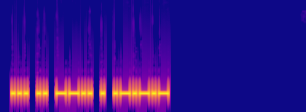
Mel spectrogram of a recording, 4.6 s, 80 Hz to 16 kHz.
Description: Morse code, heard as a keyed tone, about 25 wpm, 700 Hz. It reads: SIZE.
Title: Sentences from Top 1000 Words - Review Part 6 - 25wpm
